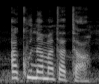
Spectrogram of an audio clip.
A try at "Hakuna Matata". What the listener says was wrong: Non, vraiment, t'y es pas du tout là. Écoute, donne-moi de l'enthousiasme, c'est ça que je veux. Voilà, de l'enthousiasme.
